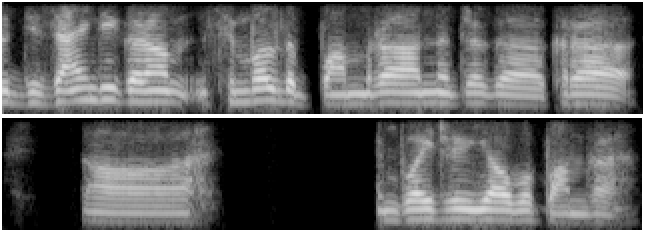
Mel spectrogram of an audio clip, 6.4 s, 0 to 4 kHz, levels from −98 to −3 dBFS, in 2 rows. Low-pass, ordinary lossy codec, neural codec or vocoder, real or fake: 3.6 kHz; none; none; real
